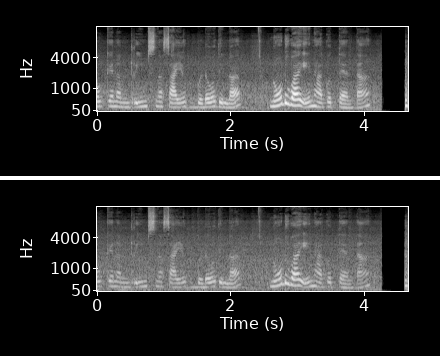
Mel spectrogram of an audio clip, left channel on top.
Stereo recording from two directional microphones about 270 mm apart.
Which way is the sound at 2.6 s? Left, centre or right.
Centre.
